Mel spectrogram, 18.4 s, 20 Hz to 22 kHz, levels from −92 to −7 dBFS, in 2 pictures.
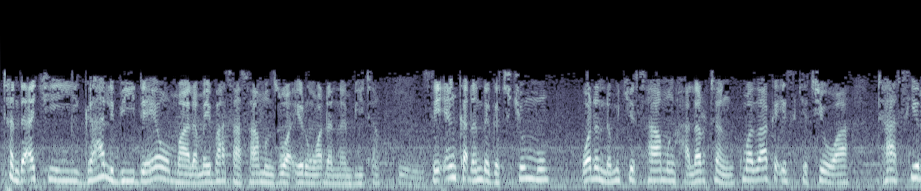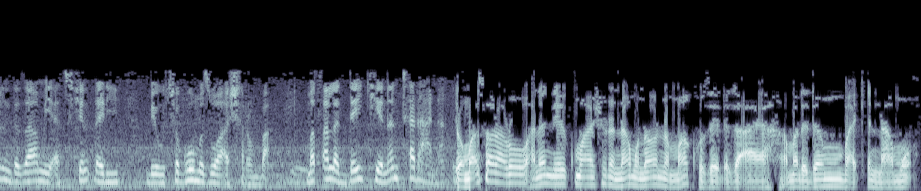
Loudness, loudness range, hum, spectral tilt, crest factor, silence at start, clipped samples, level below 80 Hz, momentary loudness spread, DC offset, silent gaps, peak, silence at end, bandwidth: -17 LUFS; 4 LU; none; -4.5 dB/octave; 16 dB; 0 s; under 0.1%; -42 dBFS; 7 LU; under 0.1%; none; 0 dBFS; 0.05 s; 6 kHz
